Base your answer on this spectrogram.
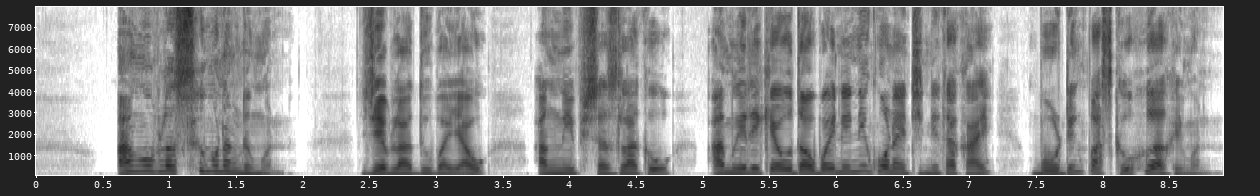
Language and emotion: Bodo, surprised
